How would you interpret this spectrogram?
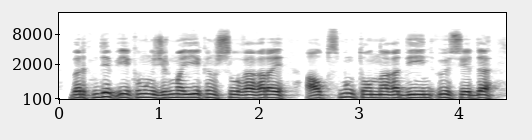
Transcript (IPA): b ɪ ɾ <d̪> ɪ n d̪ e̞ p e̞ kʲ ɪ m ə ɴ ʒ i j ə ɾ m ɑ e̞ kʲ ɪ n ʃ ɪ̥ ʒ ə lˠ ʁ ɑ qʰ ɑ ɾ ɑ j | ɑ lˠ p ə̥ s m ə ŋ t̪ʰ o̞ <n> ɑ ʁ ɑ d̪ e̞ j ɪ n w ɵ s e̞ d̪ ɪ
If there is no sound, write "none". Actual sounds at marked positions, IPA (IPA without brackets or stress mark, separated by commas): t̪, nː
